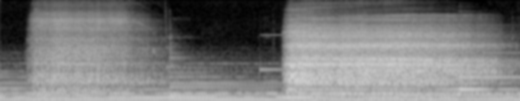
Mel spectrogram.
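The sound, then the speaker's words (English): A deep breath in and out during a children's meditation: a long breathy inhale, a short pause, then a louder, longer exhale over a steady low background drone. “Are you ready to take one more deep dragon breath? Here we go. Deep breath in and out.”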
